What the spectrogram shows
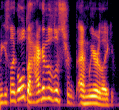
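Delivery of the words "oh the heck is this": thickest exaggerated Scottish accent, pitched up. Speaker imitates a man who was hard to understand; thick Scottish accent. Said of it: "he had the thickest Scottish accent ever".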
